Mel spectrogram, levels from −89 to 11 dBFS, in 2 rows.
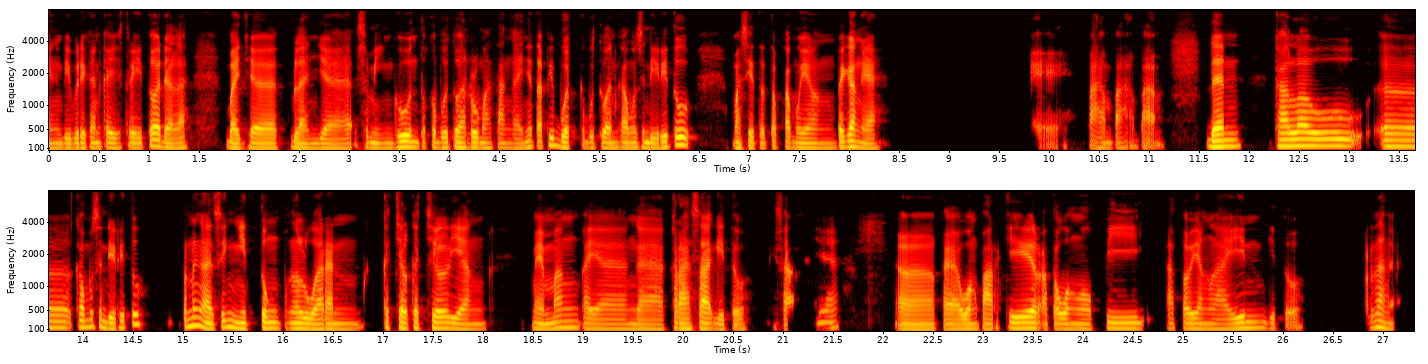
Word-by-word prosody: yang 100 - -3
diberikan 105 +1 0
ke 105 - -3
istri 105 0 -2
itu - - 0
adalah 105 -4 +2 0.4
budget 100 0 +2
belanja 100 -1 -1
seminggu 105 +3 +1
untuk 115 +1 -5
kebutuhan 110 0 +1
rumah 105 -2 +1
tangganya, 100 +3 -4
tapi 155 - 0
buat 110 -4 0
kebutuhan 110 -1 -1
kamu 105 0 0
sendiri 110 0 0
itu 165 +5 +3 0.4
masih 110 0 0
tetep 105 +1 -4
kamu 105 -1 -1
yang 100 0 -1 0.2
pegang 120 +1 +5
ya? 95 +1 -2 1.5
Oke, - - -9 0.3
paham 105 -1 -4
paham - - -7
paham. - - -4 0.5
Dan, 135 +2 +7 0.3
kalau, 145 +1 +6 0.6
eee, 130 -1 +1
kamu 140 +1 +1
sendiri 125 -3 +1
tuh, 205 0 +2 0.4
pernah 155 +1 +1
enggak 115 -10 +3
sih 140 - 0
ngitung 120 -2 +1
pengeluaran 105 -2 +1 0.2
kecil-kecil 120 -1 +2
yang 100 -2 -1 0.5
memang 120 +5 -1
kayak 105 -1 -2 0.2
enggak 100 -1 -2 0.2
kerasa, 110 0 +2
gitu? 100 +1 -4 0.2
Misalnya, 120 +1 -7 0.7
eee, 100 -1 +2
kayak 105 -1 +2
uang 105 0 +2
parkir 115 +3 +3
atau 105 -1 -2
uang 105 - -4
ngopi, 115 +3 -2 0.2
atau 105 0 -3
yang 105 0 -3
lain 115 +5 -1
gitu? 110 0 -7 0.6
Pernah 135 +4 0
enggak? 100 - -10
110 Hz, 135 wpm, -23 LUFS, 105-120 Hz, 1.5 s, Dan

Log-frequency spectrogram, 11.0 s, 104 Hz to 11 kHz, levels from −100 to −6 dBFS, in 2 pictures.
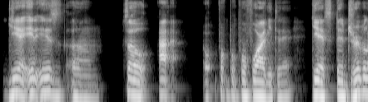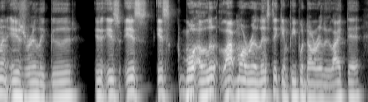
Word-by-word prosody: Yeah, 150 +3 +3
it 150 +4 +4
is, 150 -3 -3
um 115 -2 -9 0.3
So 140 - -1
I - - +2 0.4
uh, - - -10
be - - -9
be 145 -1 -12
before 140 +1 -1
I 130 - +7
get 125 0 -6
to 125 - -9
that, 130 +1 -11 0.3
yes, 140 -3 +3
the 140 -2 -1
dribbling 155 +3 0
is 135 -1 +1
really 130 -1 -1
good. 130 +2 -4 0.3
I - - -3
is 140 0 +1
is 155 0 +4
is 145 -2 +3
more 160 +2 +1
a 135 - +2
little 155 +4 0
lot 150 -1 +4
more 150 -2 +1
realistic 140 +2 0
and 125 -2 -3
people 135 +1 -3
don't 125 0 -2
really 120 -1 -5
like 130 +3 -4
that 130 0 -5
135 Hz, 195 wpm, -23 LUFS, 130-145 Hz, 0.4 s, I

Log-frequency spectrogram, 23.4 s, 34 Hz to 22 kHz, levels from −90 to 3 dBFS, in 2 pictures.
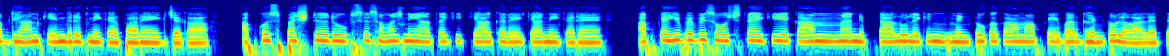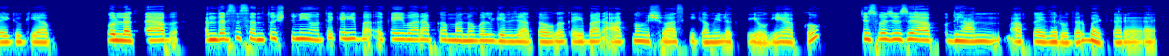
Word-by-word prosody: आप 190 - -2
ध्यान 185 +1 +2
केंद्रित 185 -1 +1
नहीं 185 -1 +2
कर 170 -1 0
पा 165 0 +1
रहे 170 +1 +2
हैं 165 - +2
एक 160 - -3
जगह, 160 -1 0 0.4
आपको 210 0 +1
स्पष्ट 205 +2 -2 0.2
रूप 200 -2 +3
से 210 - -1
समझ 200 0 0
नहीं 200 -1 +3
आता 185 0 -2
कि 185 +1 -9
क्या 180 -1 0
करें, 180 -1 -2
क्या 175 -1 -2
नहीं 180 -1 +1
करें? 170 0 -1 0.4
आप 185 - -1
कहीं 215 +1 +3
पे 225 +1 +1
भी 230 - +3
सोचते 210 0 -1
हैं 205 -1 +2
कि 205 +2 -7
ये 205 -1 +2
काम 190 0 +2 0.2
मैं 195 0 +2
निपटा 185 -1 0
लूँ, 195 +1 +3
लेकिन 190 +1 0 0.2
मिनटों 185 +1 +1
का 195 0 -2
काम 190 0 0
आप 185 -1 -1
कई 90 -1 -2
बार 185 0 +2
घंटों 180 +1 +1
लगा 165 -3 +2
लेते 165 +1 -2
हैं 175 - 0
क्योंकि 180 0 -4
आपको 215 +4 -3
लगता 210 0 +4
है 215 - +4
आप 220 0 +1 0.3
अंदर 235 +1 +5
से 280 - -4
संतुष्ट 250 +1 -1
नहीं 255 0 +4
होते, 225 -1 -3
कही 260 -1 0
बार 245 -2 -4
कई 240 -1 0
बार 235 -1 0
आपका 225 0 -2
मनोबल 205 -1 +1
गिर 185 -1 0
जाता 190 0 -1
होगा, 180 +1 +1
कई 185 -1 -2
बार 190 +1 -1
आत्मविश्वास 185 - 0
की - - -8
कमी 175 0 -1
लगती 185 - -5
होगी 85 - -2
आपको, 180 - -1 0.4
जिस 245 -2 +1
वज़ह 240 -1 +3
से 240 +2 +3
आप 220 -1 +3
ध्यान 195 -1 +2 0.3
आपका 185 0 -2
इधर-उधर 175 0 0
भटक 180 -6 0
रहा 85 - -2
है। 90 - -3
185 Hz, 215 wpm, -25 LUFS, 175-210 Hz, 0.4 s, अंदर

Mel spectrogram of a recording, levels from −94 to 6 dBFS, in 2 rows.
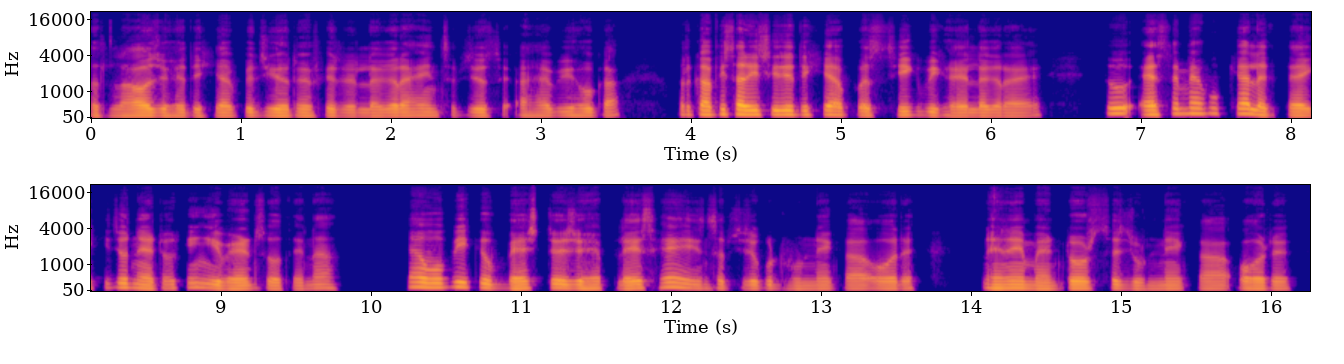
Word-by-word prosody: बदलाव 120 +1 +2
जो 120 0 -1
है 120 0 -2
देखिए 115 +1 -3
आपके 115 +2 -2
जीवन 120 0 0
में 120 - +2
फिर 120 0 -4
लग 115 +1 -3
रहा 125 0 +2
है 125 0 -2
इन 120 - -4
सब 130 - -17
चीज़ों 120 -2 -2
से 120 - -17
आया 125 0 -4
भी 130 +1 -5
होगा, 125 0 -2 0.5
और 150 - -5
काफ़ी 155 +3 +4
सारी 160 -1 +9
चीज़ें 155 0 +4
देखिए 150 +1 +2
आप 140 -1 -1
सीख 135 +2 -2
भी 130 -2 -2
गए 115 -3 -1
लग 115 0 -1
रहा 115 -1 -2
है। 115 +3 -6 0.4
तो 200 0 +4
ऐसे 160 +4 +1
में 195 +1 +2
आपको 195 +1 -2
क्या 190 -1 +3
लगता 140 -6 +2
है 125 - +5
कि 125 +5 -19
जो 160 +1 +1
नेटवर्किंग 135 +3 -2
इवेंट्स 120 +1 +1
होते 115 0 -3
हैं 115 - -8
ना, 135 +1 -5
क्या 175 +6 -5
वो 165 -1 +6
भी 180 +2 +2
एक 165 -3 -2
बेस्ट 130 +2 +1
जो 130 -1 +3
है 125 - +1
प्लेस 130 +1 -1
है 170 -1 +2
इन 130 - -6
सब 130 0 -7
चीज़ों 130 -1 -4
को 130 - -6
ढूँढ़ने 120 0 -8
का 125 0 -5
और 125 0 -2 0.5
नए-नए 130 0 +3
मेंटर 120 +1 +1
से 130 +2 -6
जुड़ने 120 0 -6
का 120 0 -7 0.2
और 120 0 -1
125 Hz, 245 wpm, -22 LUFS, 120-140 Hz, 0.5 s, सारी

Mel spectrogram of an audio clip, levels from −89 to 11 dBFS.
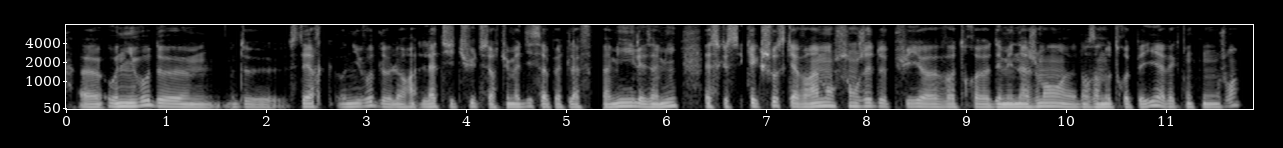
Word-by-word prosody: Heu, 95 +1 +1
au 110 -3 +3
niveau 115 +7 +4
de, 105 -7 +2
mmh 90 0 -1 0.2
de 90 -4 -6
c'est-à-dire 105 -1 0
qu'au 95 -1 -8
niveau 110 +7 0
de 105 - -5
leur 95 +2 -1
l'attitude, 100 +1 -2
c'est-à-dire, 95 -3 -1
tu 100 - -2
m'as 95 - +3
dit, 110 +4 -5
ça 100 -2 0
peut 95 +2 -4
être 95 - -8
la 95 - 0 0.2
famille, 110 +7 +3
les 100 -5 +2
amis. 105 +7 +3 0.3
Est-ce - - 0
que - - -2
c'est - - -2
quelque 115 -3 +1
chose 135 -3 +4
qui - - 0
a 105 - +5
vraiment 115 +6 +4
changé 120 0 -1
depuis, 110 -1 -3
heu, 100 -1 +2
votre 95 0 -2
déménagement, 100 +3 +3
heu, 90 - -4
dans 95 +1 -2
un 95 - +4
autre 100 0 -1
pays 100 +11 -1
avec 105 -7 -3
ton 100 - -3
conjoint? 100 - -4
100 Hz, 220 wpm, -24 LUFS, 95-115 Hz, 0.3 s, a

